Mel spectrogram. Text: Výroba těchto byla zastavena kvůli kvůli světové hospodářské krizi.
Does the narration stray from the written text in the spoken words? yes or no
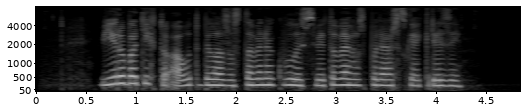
yes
